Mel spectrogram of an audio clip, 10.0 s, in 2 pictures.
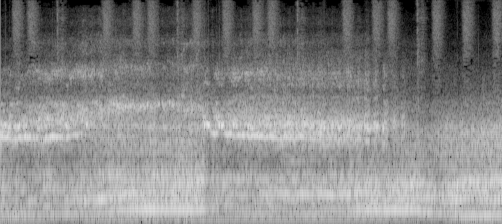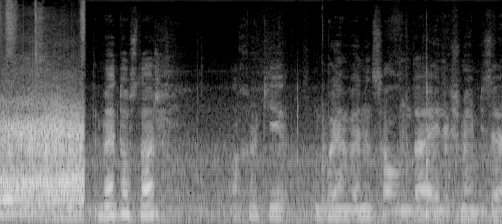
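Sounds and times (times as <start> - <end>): diesel car engine accelerating: 0.0 - 5.9.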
